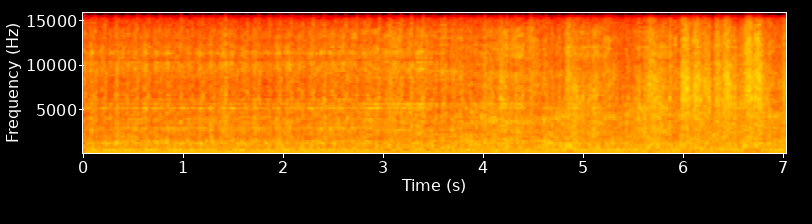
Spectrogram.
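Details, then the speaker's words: Nissan S15 revival, first runs after fuel system work with the exhaust off except the dump pipe and half the intercooler plumbing off; loud open-pipe idle with an uneven, stumbling beat, not running on all four cylinders; dead cylinder misfire. "But yeah, I see what Alex means. It's not running too good."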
